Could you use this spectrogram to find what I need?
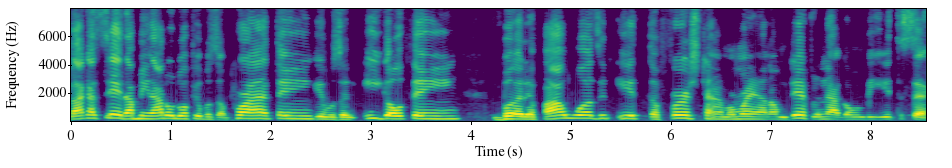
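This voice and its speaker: Talking at a fairly quick pace with hardly any pauses, a woman of medium pitch has a plain, everyday voice with ordinary pitch variation in a dry, close sound with no echo. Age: 60s. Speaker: book study group participant. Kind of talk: casual group discussion, personal sharing.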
